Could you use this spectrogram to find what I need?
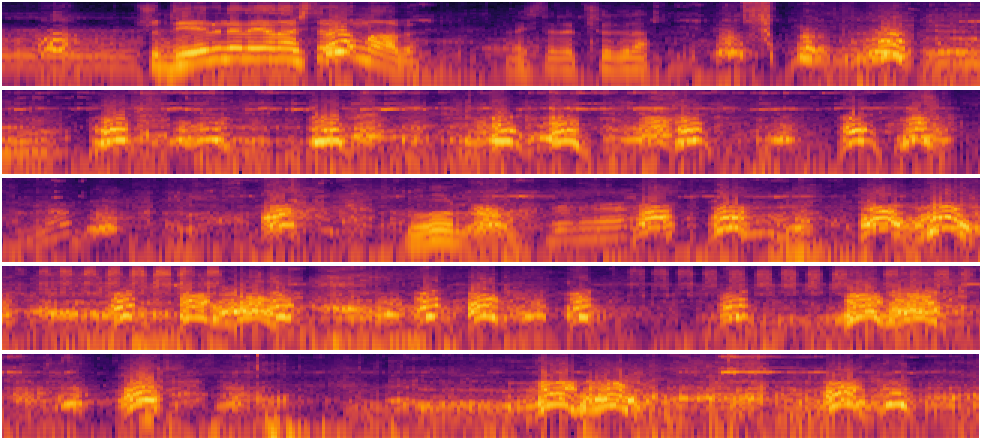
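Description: Large dogs bark loudly and repeatedly close by.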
